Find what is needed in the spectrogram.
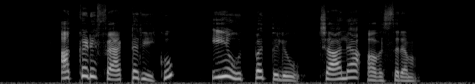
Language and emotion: Telugu, neutral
